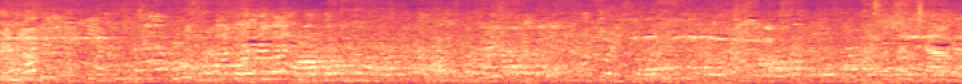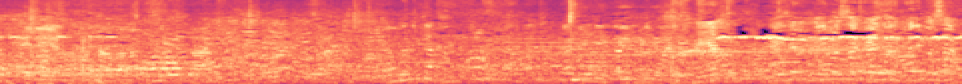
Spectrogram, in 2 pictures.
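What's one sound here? A crowd of men talk and call out over one another close by.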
